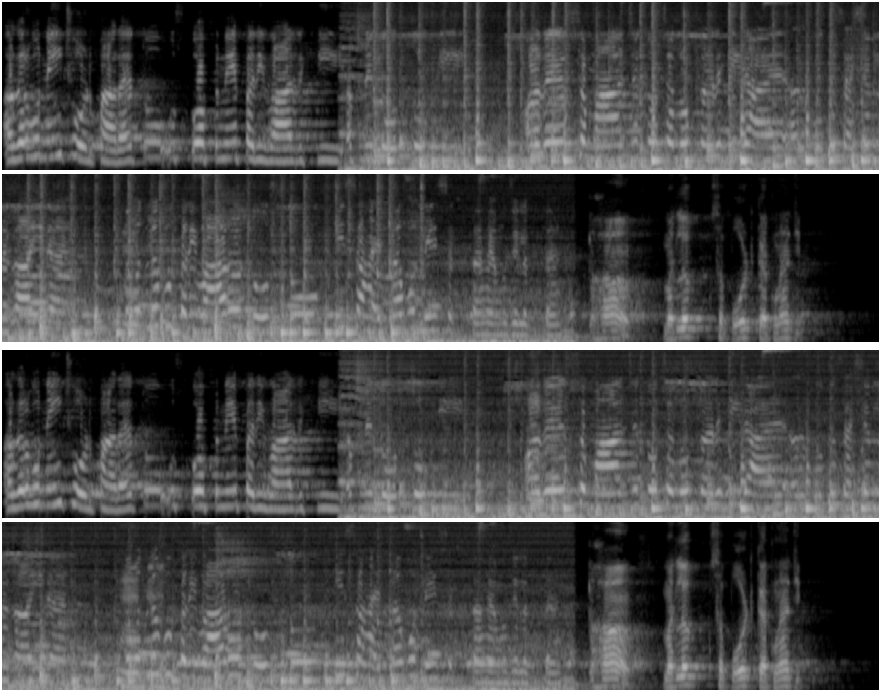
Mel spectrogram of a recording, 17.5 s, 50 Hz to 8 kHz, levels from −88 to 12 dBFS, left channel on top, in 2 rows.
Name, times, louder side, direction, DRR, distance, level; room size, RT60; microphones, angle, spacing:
voice 1, 0.0-4.7 5.2-9.5 10.0-14.4, equal, 5° left, 0.8 m, -30 dB
sound 1, 3.4-14.5, equal, 65° right, 1.4 m, -30 dB
sound 2, 3.6-13.0, left 3 dB, 60° left, 0.8 m, -27 dB
voice 2, 5.2-5.7 9.9-10.5 14.6-16.7, right 2 dB, 40° right, 0.8 m, -31 dB
28.5 x 21.5 x 7.7 m
head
